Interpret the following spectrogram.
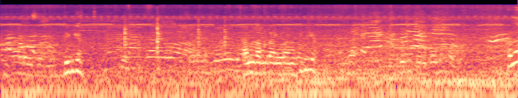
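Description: Crickets trilling in a steady high note through the night air, under faint voices and a few light clicks.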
